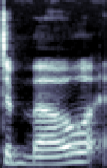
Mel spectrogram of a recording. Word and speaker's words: Demoux: Also, I'm really upset because, so I speak French, and so I should have pronounced Demoux's name correctly, and I definitely said Demoux and Renault for the longest time, but it should definitely be Demoux.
